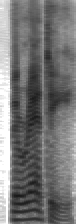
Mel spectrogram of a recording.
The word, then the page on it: meranti: American English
